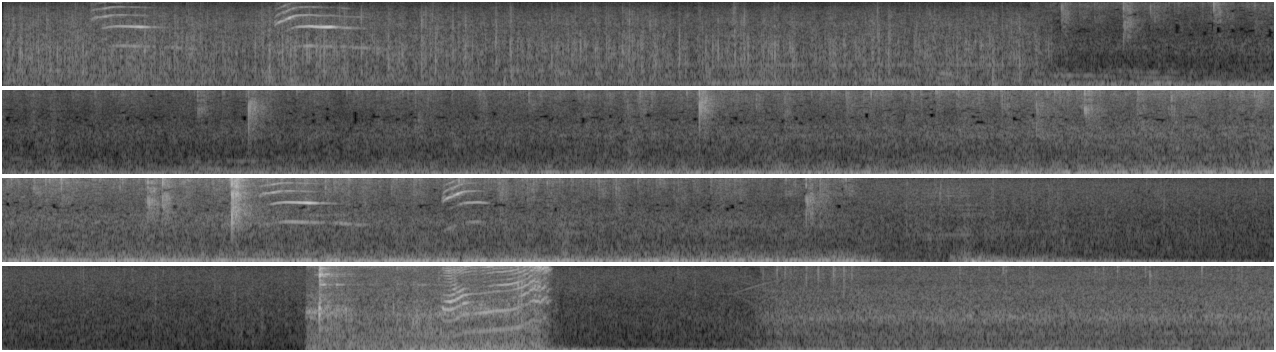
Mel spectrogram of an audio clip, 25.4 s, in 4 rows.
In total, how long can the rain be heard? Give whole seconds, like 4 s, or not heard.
25 s.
